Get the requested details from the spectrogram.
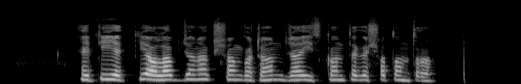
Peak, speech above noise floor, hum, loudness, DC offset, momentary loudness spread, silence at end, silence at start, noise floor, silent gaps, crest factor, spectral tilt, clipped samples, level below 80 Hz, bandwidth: -4 dBFS; 57 dB; none; -24 LUFS; under 0.1%; 10 LU; 0.9 s; 0.8 s; -81 dBFS; none; 22 dB; -5 dB/octave; under 0.1%; -78 dBFS; 9.6 kHz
